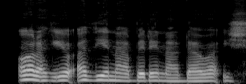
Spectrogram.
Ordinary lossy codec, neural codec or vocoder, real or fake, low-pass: none; vocoder, 44.1 kHz, 128 mel bands every 512 samples, BigVGAN v2; fake; none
